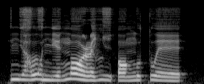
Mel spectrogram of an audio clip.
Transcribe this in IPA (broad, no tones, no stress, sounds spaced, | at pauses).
nʲ a̤ lˠ ṳ nʲ eː ŋ ɔː ɭ ɐ ʎ i̤ ʔ ɔː ŋ u tʷ eː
